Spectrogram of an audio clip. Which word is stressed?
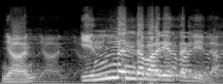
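ഇന്ന്. The second word, ഇന്ന്, is stressed. She was beaten on the previous days. "അർത്ഥം എന്നാ ഇന്നലെയും കൊടുത്തിന് മിഞ്ഞാന്നും കൊടുത്തിന്"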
